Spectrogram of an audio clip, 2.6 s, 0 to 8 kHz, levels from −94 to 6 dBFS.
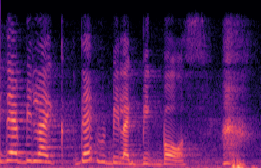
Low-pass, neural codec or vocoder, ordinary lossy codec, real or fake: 7.2 kHz; none; Opus, 64 kbps; real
